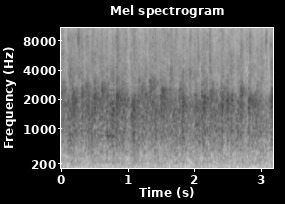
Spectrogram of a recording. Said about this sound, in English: So thank you, Supervisor. Let's give him a round of applause for what he has done.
